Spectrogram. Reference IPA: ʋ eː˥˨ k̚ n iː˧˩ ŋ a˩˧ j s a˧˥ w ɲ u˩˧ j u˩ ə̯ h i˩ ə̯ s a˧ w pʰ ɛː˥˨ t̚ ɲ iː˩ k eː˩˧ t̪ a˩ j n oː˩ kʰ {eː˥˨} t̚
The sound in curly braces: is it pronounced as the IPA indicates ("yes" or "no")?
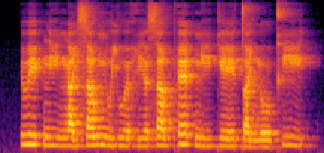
no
